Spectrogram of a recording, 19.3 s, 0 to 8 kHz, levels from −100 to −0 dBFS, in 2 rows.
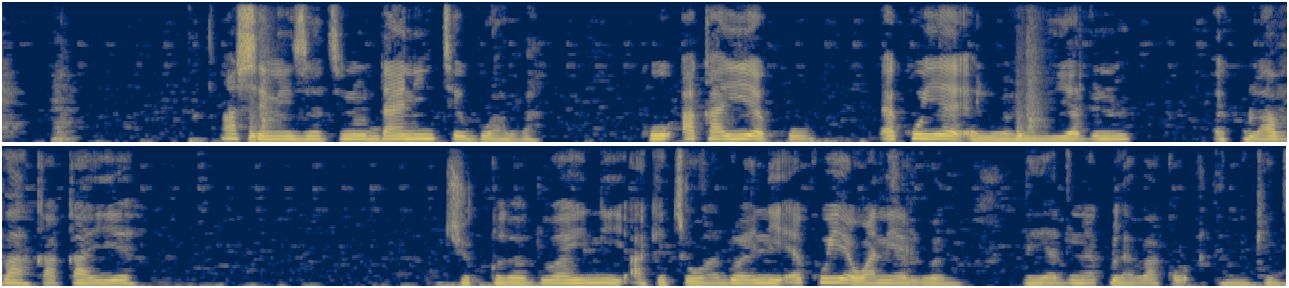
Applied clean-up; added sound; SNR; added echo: classical method Wiener filter.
